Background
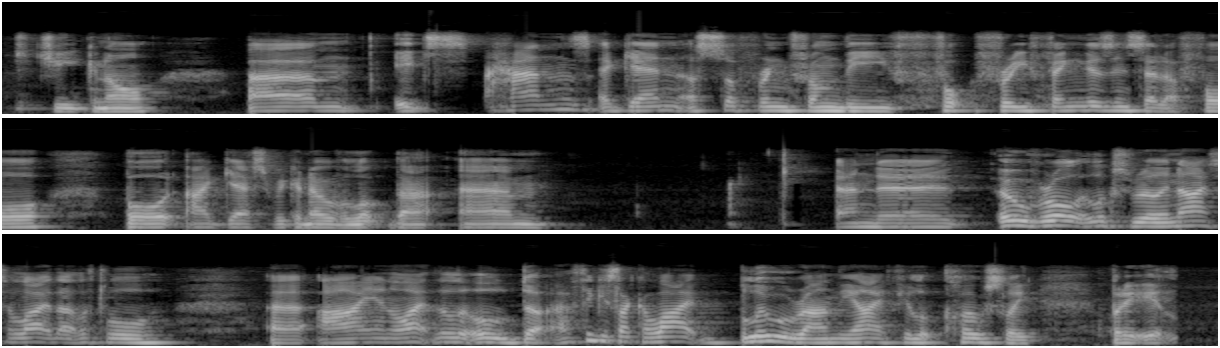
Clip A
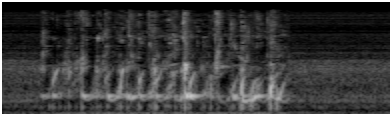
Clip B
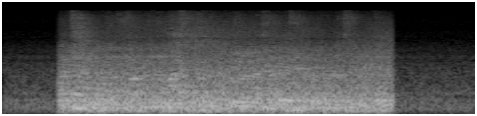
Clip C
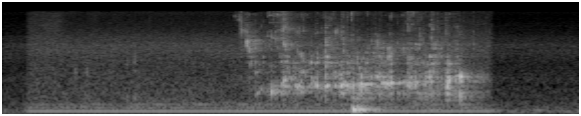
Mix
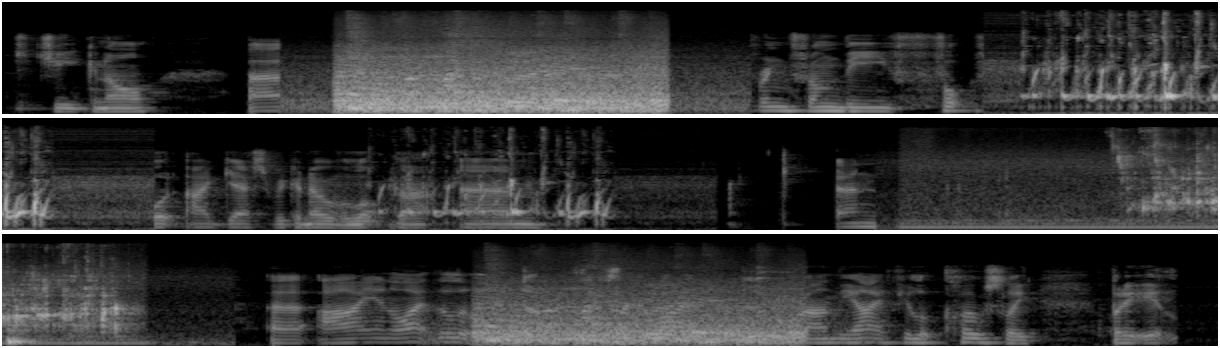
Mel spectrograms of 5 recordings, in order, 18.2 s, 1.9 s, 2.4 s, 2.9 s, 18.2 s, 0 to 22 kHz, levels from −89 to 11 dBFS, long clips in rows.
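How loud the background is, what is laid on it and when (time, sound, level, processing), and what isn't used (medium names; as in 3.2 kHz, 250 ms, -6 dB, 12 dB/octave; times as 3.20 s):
background -17.5 dB
1.38 s: replace with B -2.5 dB
4.90 s: replace with A -0.5 dB
7.71 s: add A -11 dB
10.44 s: replace with C -7 dB
14.23 s: add B -10.5 dB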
